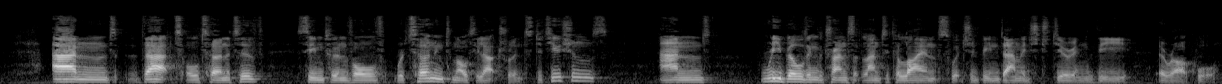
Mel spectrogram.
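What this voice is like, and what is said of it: Accent from across the Atlantic. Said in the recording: “as my accent suggests, is interested in events on both sides of the Atlantic”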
